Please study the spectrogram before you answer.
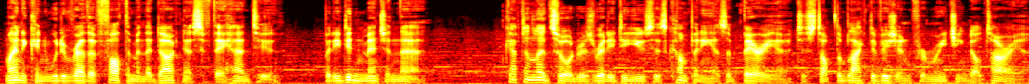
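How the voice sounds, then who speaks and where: Deep-voiced man narrating fantasy. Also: a little fast, faint music behind. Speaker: audiobook narrator. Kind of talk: scripted fantasy story narration.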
